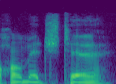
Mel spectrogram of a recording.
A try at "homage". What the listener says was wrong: Homage. Homage. I thought it was homage. I thought the H was silent.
